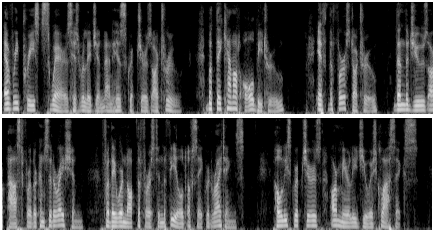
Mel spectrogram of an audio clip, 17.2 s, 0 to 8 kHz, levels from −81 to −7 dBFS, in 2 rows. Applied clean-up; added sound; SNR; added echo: none; none; none; none.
